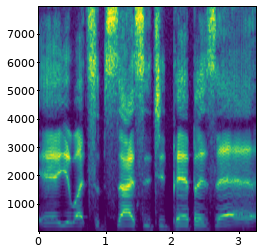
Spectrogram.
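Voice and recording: A man uses a put-on character voice at medium pitch. He speaks at a fairly slow pace.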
